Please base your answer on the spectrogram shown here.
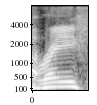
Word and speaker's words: Ralph: I don't know why I can't pronounce his name spelled Ralph because it's Ralph. Let's face fact. He tells us it's Rafe.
